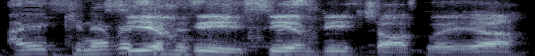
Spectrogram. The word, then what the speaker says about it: Txokolat: So it's spelt in the Basque way of spelling chocolate, Spanish Basque. – And then you can, but you still pronounce it chocolate.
